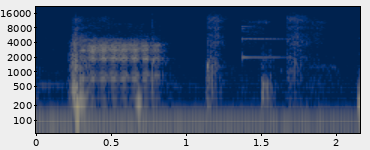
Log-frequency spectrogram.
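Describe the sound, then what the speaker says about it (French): Sheep bleating in a survival video game: a loud wavering bleat, then a couple of shorter bleats, close and clear over faint game background sound. "je viens de trouver des moutons"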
